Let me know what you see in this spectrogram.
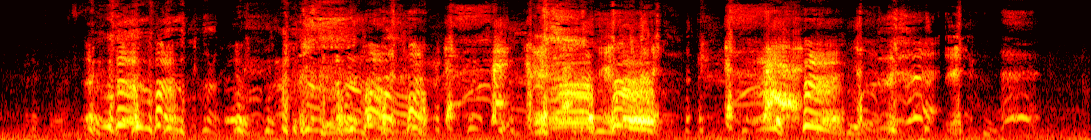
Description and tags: coughing-group
A group of people coughing outside.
